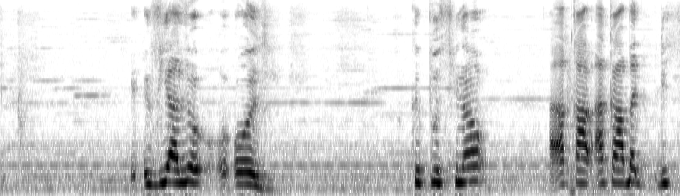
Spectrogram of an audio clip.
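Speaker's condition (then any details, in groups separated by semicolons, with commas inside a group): Cerebral palsy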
